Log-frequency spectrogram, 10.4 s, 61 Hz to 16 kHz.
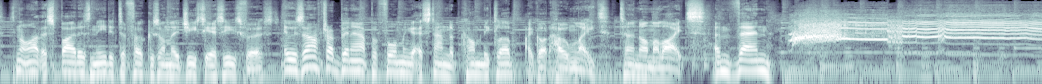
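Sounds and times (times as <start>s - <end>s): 
speech: 0.2s - 8.6s
man screaming in fright: 7.9s - 10.4s.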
